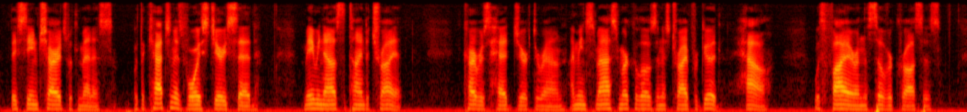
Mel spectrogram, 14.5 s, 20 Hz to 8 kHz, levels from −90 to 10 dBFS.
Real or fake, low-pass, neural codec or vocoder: fake; 7.2 kHz; autoencoder, 48 kHz, 128 numbers a frame, DAC-VAE, trained on Japanese speech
